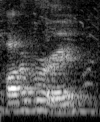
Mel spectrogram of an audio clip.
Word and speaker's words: pas de bourrée: Why don't you guys try to pronounce that? Pastebri. Pastebri. Oh, that's pretty good, right? So it's called a pas de bourrée.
